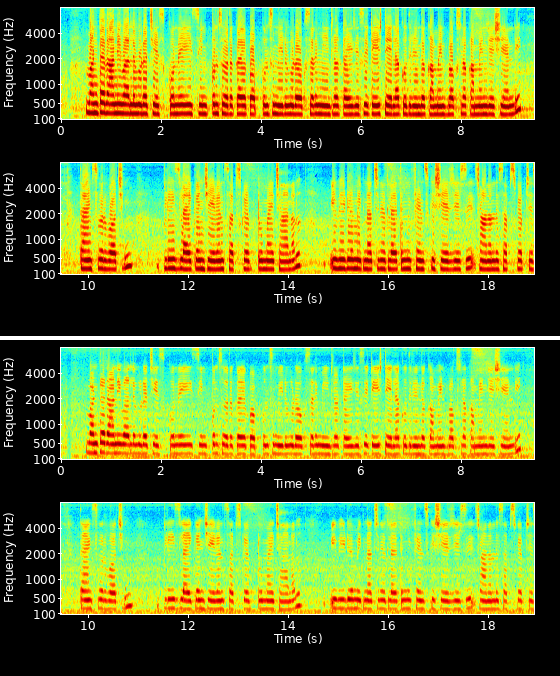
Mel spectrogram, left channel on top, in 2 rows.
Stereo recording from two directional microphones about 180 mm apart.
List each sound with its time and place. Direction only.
0.5 s a woman's voice: 55° left (ahead or behind); by 18.9 s 40° left (ahead or behind)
